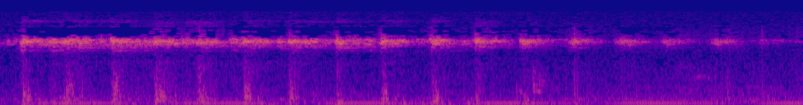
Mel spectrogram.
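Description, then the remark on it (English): Jingle bells sound effect representing winter, shaken in a steady, quick rhythm, a bright high metallic ringing that holds throughout with regular jangling pulses, fairly loud and with no voices. “Jingle bells and the good old winter time.”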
